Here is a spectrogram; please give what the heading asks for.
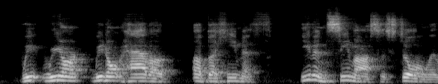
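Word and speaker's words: Tzimas: I'm going to butcher the pronunciation. Is it Simas? Simas, thank you.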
